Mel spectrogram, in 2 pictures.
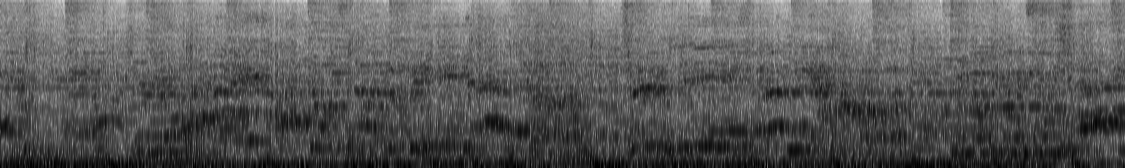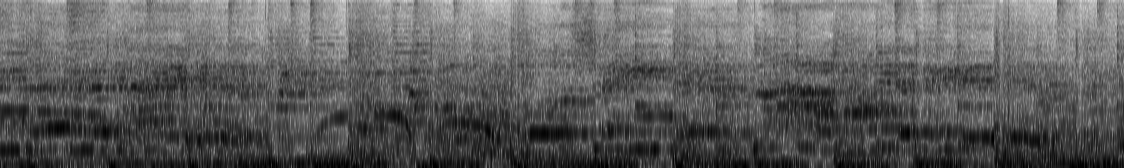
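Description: Male pop singer singing live into a handheld microphone with a backing band of drums, bass and guitar. The vocal line slides up and down in ornamented runs over a steady beat.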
